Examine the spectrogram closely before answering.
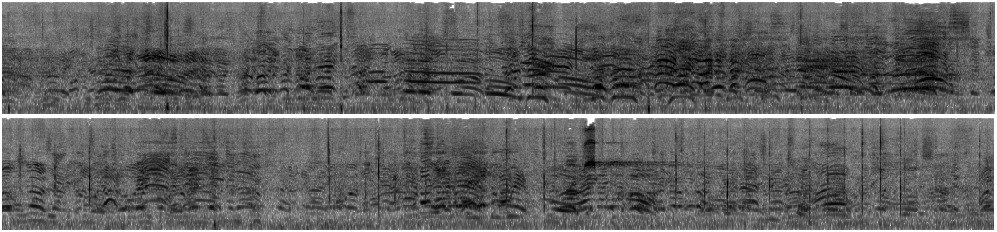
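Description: Young players shout and call to each other across an open field outdoors.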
